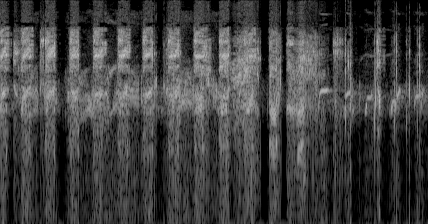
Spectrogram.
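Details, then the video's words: Swiftlet external sound recording: rapid, evenly pulsed high chirps with bright whistled points, about three per second, thinning out toward the end. "Free Swiftlet External Sounds"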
